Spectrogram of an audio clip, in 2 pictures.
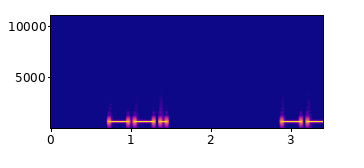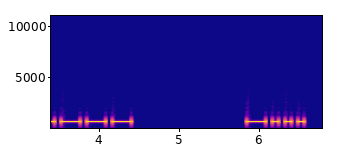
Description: Morse code, heard as a keyed tone, about 15 wpm, spaced as for 5 wpm, 700 Hz. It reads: G0B
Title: USA Call Signs - 5 Characters - 6x Character Spacing - 15wpm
